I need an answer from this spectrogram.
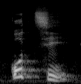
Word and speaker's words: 꽃이: 꽃이, flower plus subject marker. The 치읓 moves to E.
